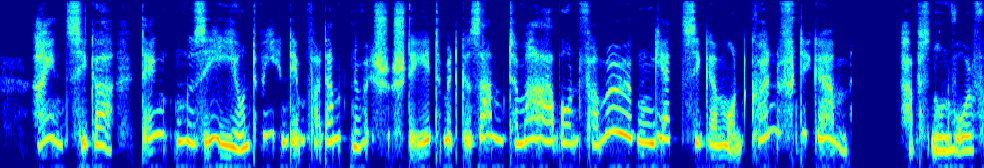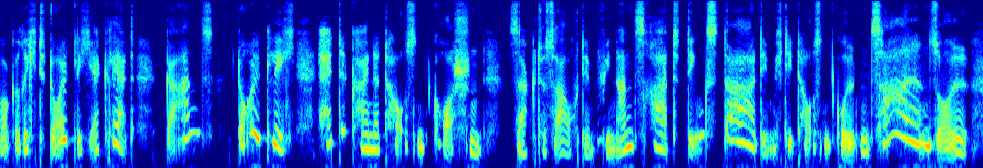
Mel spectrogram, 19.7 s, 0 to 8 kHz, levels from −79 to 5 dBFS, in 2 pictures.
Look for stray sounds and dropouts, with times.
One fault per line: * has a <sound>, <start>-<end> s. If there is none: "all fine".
all fine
